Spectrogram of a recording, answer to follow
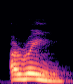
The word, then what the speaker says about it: arraign: to the next word arraign in this G letter is silent it means to accuse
